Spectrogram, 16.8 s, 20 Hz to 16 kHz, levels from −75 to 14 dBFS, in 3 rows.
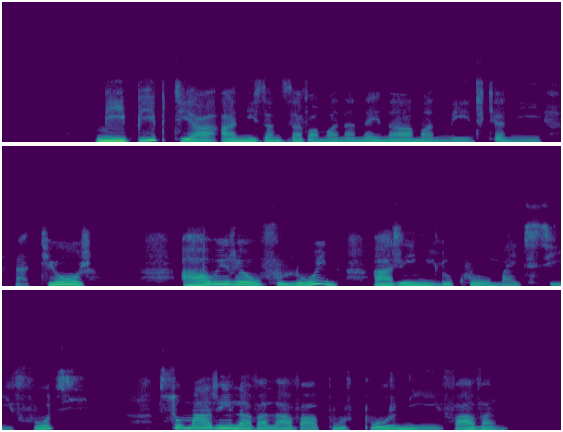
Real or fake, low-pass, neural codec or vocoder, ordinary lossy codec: real; 7.2 kHz; none; Opus, 32 kbps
